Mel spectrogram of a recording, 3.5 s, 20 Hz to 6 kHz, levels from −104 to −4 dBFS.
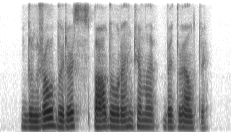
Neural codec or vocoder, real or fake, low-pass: autoencoder, 22.05 kHz, a latent of 192 numbers a frame, VITS, trained on one speaker; fake; 5.4 kHz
